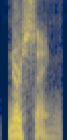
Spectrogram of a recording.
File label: "nursing", American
